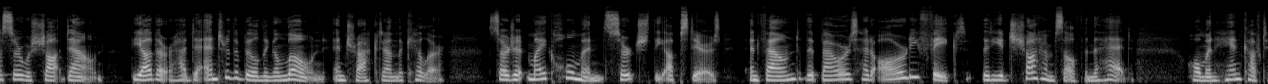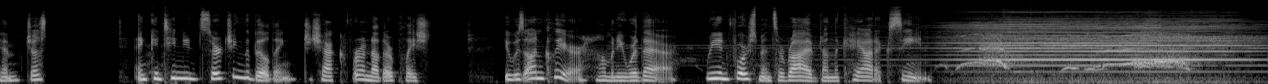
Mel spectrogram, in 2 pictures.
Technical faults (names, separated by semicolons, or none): long network dropout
